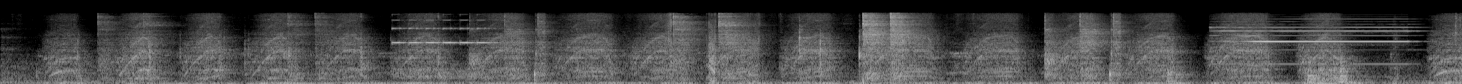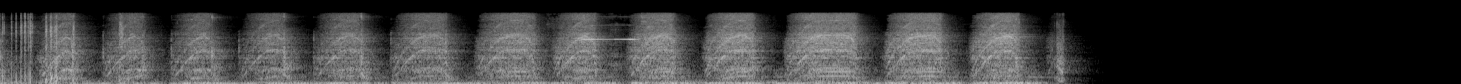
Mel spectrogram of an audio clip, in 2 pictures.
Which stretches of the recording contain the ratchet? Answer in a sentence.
You can't hear the ratchet here.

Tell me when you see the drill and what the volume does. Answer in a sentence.
You can hear the drill from 0.0 to 25.2 s, getting louder.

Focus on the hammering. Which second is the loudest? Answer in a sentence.
The loudest moment of the hammering is at 9 seconds.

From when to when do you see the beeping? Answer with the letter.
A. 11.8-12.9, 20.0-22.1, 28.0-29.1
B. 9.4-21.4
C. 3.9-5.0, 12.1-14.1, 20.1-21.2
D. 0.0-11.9
C.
